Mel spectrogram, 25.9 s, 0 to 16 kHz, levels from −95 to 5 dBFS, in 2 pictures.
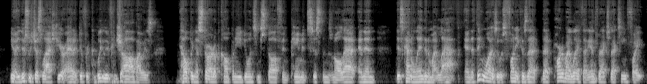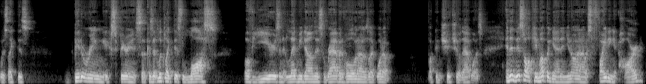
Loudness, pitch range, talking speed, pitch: -20 LUFS, 110-125 Hz, 245 wpm, 115 Hz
